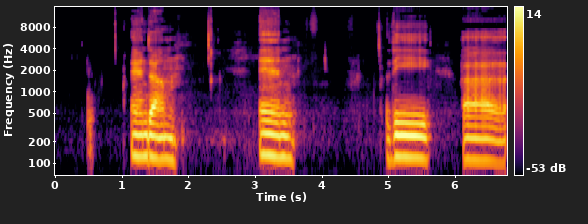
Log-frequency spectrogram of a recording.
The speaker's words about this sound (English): Hold on, I'll take another sip.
